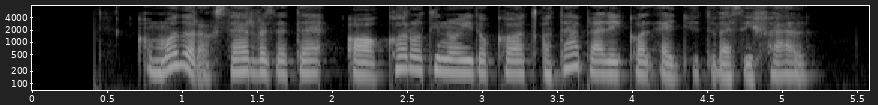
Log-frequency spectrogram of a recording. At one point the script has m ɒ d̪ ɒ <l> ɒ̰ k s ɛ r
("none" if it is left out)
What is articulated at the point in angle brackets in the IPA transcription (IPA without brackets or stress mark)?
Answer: ɾ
